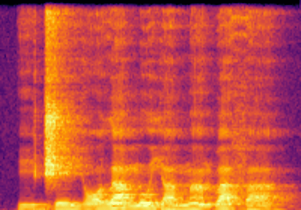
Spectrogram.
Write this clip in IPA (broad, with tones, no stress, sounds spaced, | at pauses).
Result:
i˨ d͡ʒ e˨ j ɔ˨˦ l a˦ m o˦˨ j a˨ m ã˨˦ b a˦˨ f a˨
